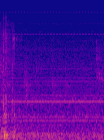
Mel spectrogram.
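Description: Quiet room tone with a steady faint electrical hum. There is a brief soft knock of handling right at the start.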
